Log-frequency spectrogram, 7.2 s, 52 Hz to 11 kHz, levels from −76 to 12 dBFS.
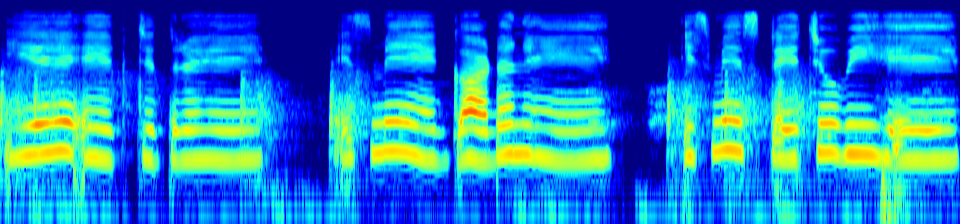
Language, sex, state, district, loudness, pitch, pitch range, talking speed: Hindi, female, Madhya Pradesh, Bhopal, -20 LUFS, 260 Hz, 250-285 Hz, 100 wpm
